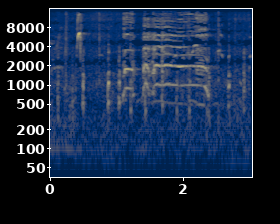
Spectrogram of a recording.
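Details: Chickens feeding on leftover hamburger buns; a drawn-out, harmonic, crow-like call lasting about a second rises over quick clucks and pecking taps.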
